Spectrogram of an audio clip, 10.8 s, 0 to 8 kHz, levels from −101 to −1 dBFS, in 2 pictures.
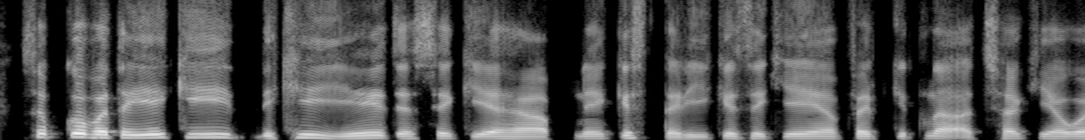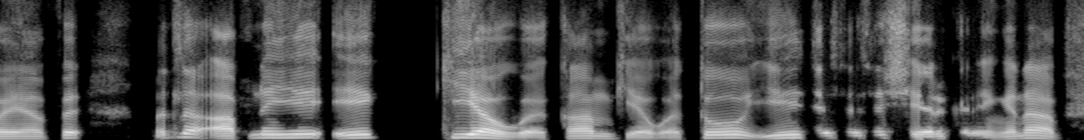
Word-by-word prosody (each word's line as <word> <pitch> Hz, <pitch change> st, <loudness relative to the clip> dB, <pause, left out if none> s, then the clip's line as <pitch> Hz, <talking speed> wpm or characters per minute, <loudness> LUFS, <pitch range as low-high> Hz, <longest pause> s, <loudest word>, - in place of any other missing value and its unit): सबको 195 Hz, +1 st, +6 dB
बताइए 170 Hz, -1 st, +6 dB
कि 185 Hz, 0 st, 0 dB
देखिए, 150 Hz, +7 st, -1 dB
ये 140 Hz, +1 st, +1 dB
जैसे 125 Hz, +2 st, -2 dB
किया 115 Hz, 0 st, +1 dB
है 110 Hz, -, 0 dB
आपने 120 Hz, +2 st, -3 dB
किस 145 Hz, +1 st, -2 dB
तरीके 105 Hz, +5 st, -3 dB
से 125 Hz, +1 st, -3 dB
किया 120 Hz, +1 st, -3 dB
है 120 Hz, -, +1 dB
या 115 Hz, -, -1 dB
फ़िर 125 Hz, -1 st, 0 dB
कितना 130 Hz, +1 st, -3 dB
अच्छा 130 Hz, -, -4 dB
किया 120 Hz, -1 st, -3 dB
हुआ 120 Hz, +1 st, +1 dB
है 120 Hz, -, +1 dB
यहाँ 120 Hz, 0 st, -3 dB
पे। 155 Hz, -, +1 dB, 0.4 s
मतलब -, -, 0 dB
आपने 165 Hz, +6 st, +2 dB
ये 175 Hz, +1 st, +2 dB, 0.3 s
एक 175 Hz, -, -1 dB, 0.3 s
किया 175 Hz, -1 st, +7 dB
हुआ 110 Hz, -10 st, +3 dB
है 90 Hz, -, -4 dB
काम 130 Hz, -1 st, -1 dB
किया 95 Hz, -2 st, -2 dB
हुआ -, -, -5 dB
है, -, -, -6 dB
तो 165 Hz, +1 st, +1 dB
ये 150 Hz, +2 st, -2 dB
जैसे-जैसे 150 Hz, 0 st, -7 dB
शेयर 120 Hz, +1 st, +2 dB
करेंगे 100 Hz, +4 st, -3 dB
न 125 Hz, -, -5 dB
आप 140 Hz, -4 st, +2 dB
130 Hz, 225 wpm, -23 LUFS, 120-165 Hz, 0.4 s, किया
